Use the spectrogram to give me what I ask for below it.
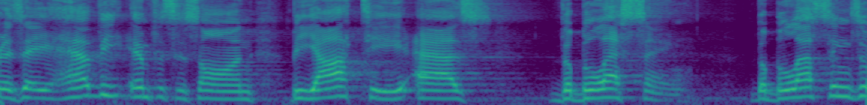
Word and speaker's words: beati: The Beatitudes are from the Latin word beati. If you say it like with a little, you know, Italian flair, beati, forget about it, right?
